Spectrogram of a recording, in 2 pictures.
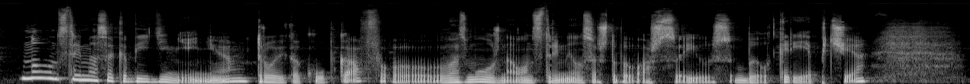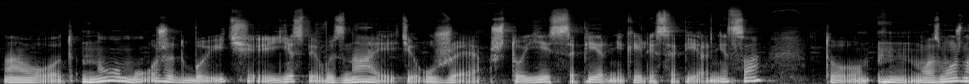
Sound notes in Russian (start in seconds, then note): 8.8 тяжело вздыхает; 13.5 фыркает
